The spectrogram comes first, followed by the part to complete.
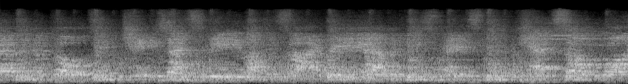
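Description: A large mixed show choir singing together in short, rhythmic phrases.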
